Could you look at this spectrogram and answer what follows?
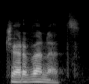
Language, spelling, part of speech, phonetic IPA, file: Czech, červenec, noun, [ˈt͡ʃɛrvɛnɛt͡s], Cs-červenec.ogg
- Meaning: July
